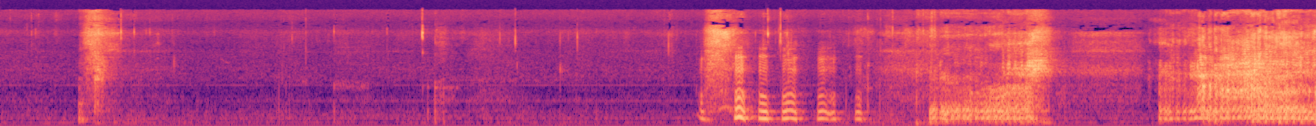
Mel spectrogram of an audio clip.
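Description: A Lhasa Apso breaks a quiet spell with a burst of short, throaty growls and snappy barks in quick succession. Rougher, noisier snarling bursts follow near the end.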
